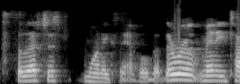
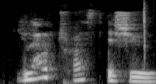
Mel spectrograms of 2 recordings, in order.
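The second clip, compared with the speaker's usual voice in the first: mock concerned tone, feigned worry. Retelling how the partner clutched his chest and said: imitating feigned worry. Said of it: "clutch his chest and say".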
